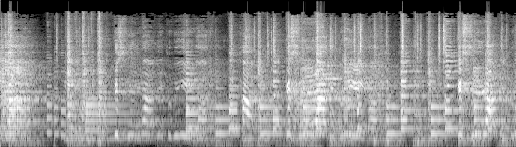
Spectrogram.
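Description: Live Peruvian criollo vals: acoustic guitars plucking a busy accompaniment under male voices singing.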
